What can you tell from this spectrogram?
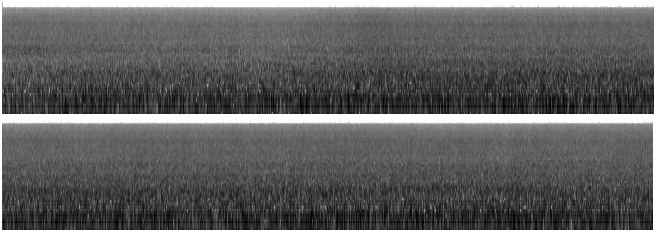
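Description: Waterfall carrying a heavy flow, brown water pouring over rock ledges in a steady rush of water noise, a little louder from about six seconds in.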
